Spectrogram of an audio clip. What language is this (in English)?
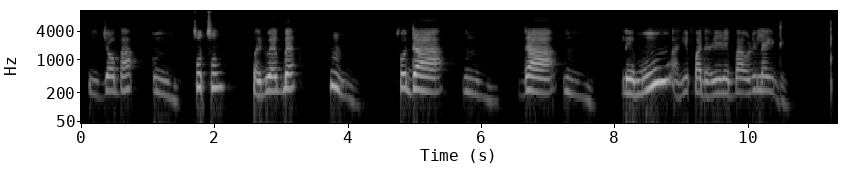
Yoruba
